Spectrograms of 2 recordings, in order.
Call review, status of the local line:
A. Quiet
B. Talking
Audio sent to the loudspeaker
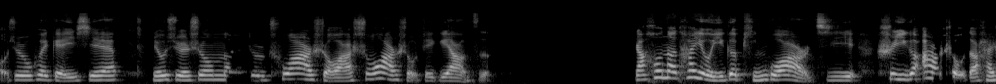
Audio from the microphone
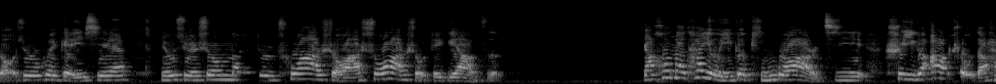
A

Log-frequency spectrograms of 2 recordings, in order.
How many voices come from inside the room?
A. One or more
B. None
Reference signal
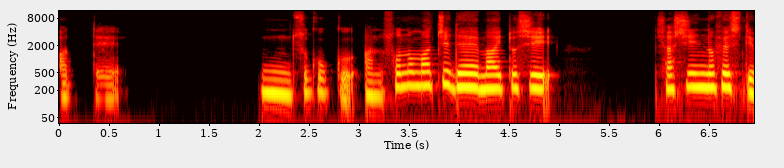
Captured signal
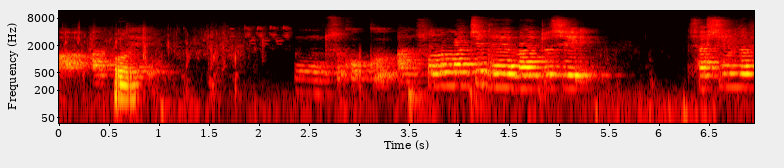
A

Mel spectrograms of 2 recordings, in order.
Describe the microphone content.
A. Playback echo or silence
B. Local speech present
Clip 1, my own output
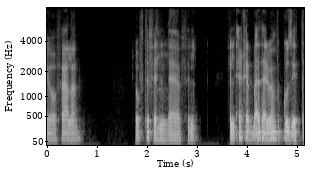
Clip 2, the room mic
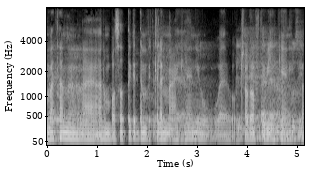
B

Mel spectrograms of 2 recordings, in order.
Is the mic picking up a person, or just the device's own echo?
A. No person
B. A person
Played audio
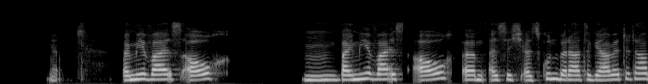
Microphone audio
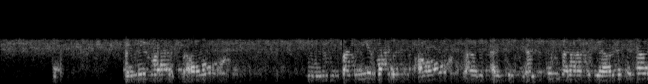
A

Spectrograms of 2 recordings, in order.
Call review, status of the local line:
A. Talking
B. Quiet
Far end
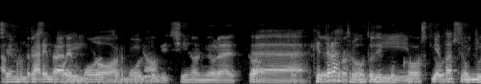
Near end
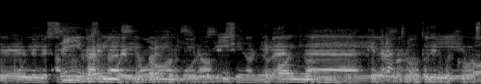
A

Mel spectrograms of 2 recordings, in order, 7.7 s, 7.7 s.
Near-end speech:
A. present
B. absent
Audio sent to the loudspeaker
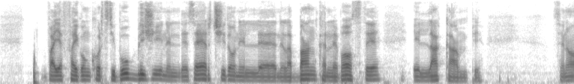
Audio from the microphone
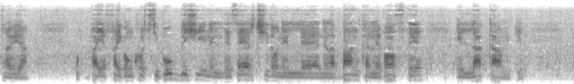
B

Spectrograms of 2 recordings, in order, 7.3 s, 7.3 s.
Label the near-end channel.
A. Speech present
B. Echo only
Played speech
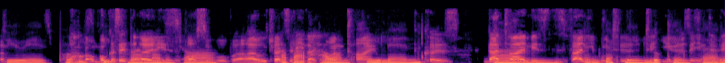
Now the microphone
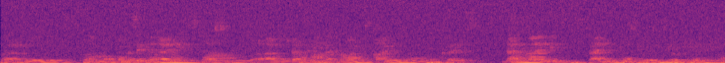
B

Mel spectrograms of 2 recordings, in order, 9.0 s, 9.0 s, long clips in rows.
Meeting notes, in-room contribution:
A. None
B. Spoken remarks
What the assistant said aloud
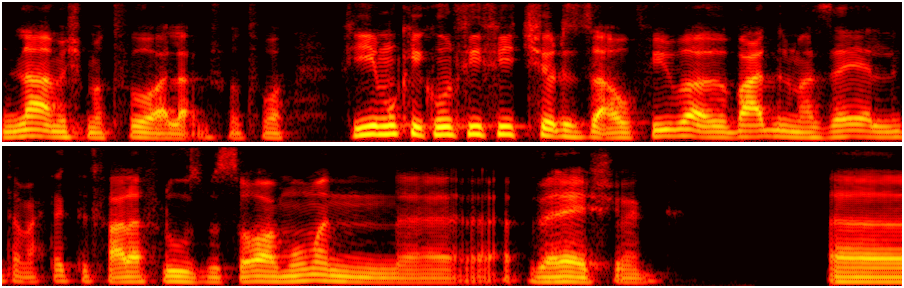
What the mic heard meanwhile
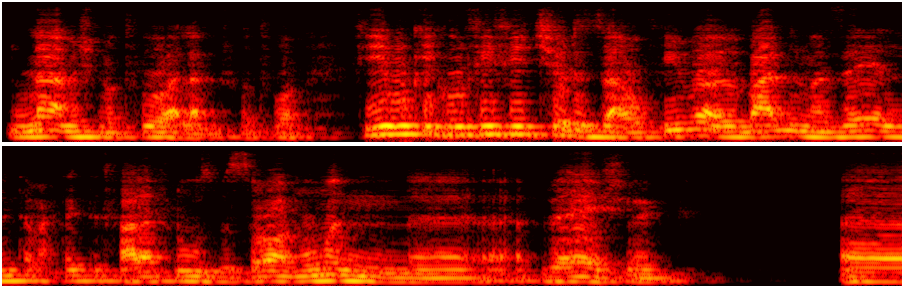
A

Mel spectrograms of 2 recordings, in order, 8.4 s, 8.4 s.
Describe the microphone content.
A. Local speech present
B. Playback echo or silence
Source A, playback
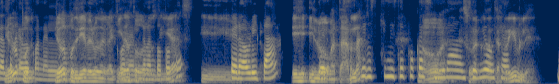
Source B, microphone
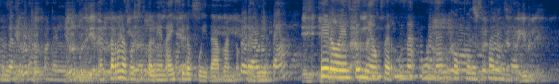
A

